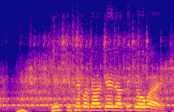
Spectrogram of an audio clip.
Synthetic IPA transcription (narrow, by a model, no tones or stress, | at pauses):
kiːt̪kɪt̪nepɾəkaːɾked͡ʒaːt̪ikeɦoːbaɛ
